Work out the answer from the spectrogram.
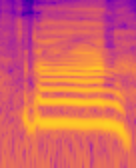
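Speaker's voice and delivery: bright loud ta-da; excited reveal. Real, not acted. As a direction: present it with a flourish. Shows off picked fruit.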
